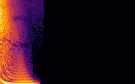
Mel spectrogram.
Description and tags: Distorted kick created with F.L. Studio. Blood Overdrive, Parametric EQ, Stereo enhancer, and EQUO effects were used.
bass, beat, distorted, distortion, drumloop, hard, hardcore, kick, melody, synth, techno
